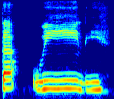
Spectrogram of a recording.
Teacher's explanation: تأویلی، تا حمزہ کے اوپر جب بھی جزم آتی ہے تو ہم وہاں پر جھٹکا دے کے پڑھتے ہیں، تأویلی، وی کو لمبا کریں گے دو حرکہ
